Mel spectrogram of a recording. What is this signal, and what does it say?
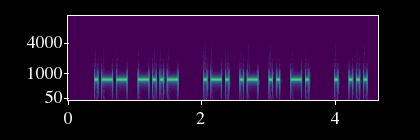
Morse code, heard as a keyed tone, about 23 wpm, 700 Hz. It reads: WX RAIN ES
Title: Practice QSO - Exchange 2 - Info - 22wpm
